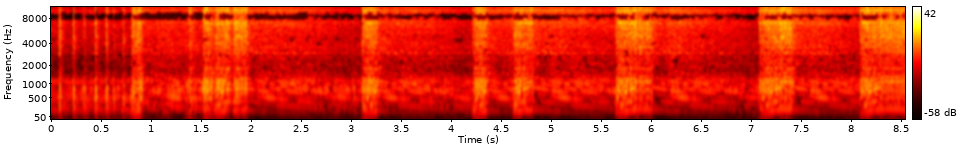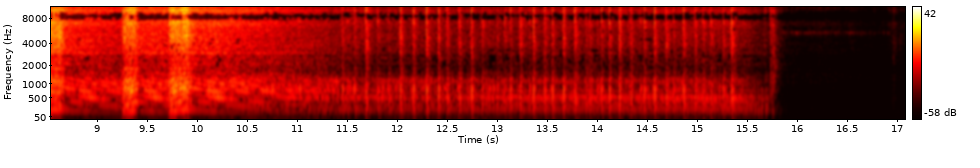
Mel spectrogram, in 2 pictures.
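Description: Small two-stroke top-handle chainsaw engine running, its throttle blipped about eight times, each rev dropping slowly back to idle. It then idles steadily and cuts off suddenly near the end.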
